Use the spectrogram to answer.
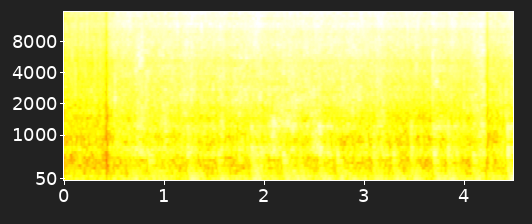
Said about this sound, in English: This is the time I'm adding the basic masalas.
